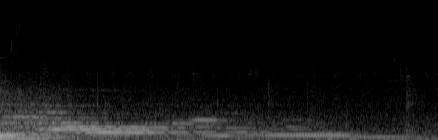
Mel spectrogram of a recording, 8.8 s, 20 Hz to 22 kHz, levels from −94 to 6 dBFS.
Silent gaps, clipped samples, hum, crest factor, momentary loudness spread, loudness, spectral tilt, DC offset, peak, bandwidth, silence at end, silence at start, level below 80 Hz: none; under 0.1%; none; 20 dB; 18 LU; -46 LUFS; -11 dB/octave; under 0.1%; -26 dBFS; 6.2 kHz; 0 s; 0 s; -60 dBFS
